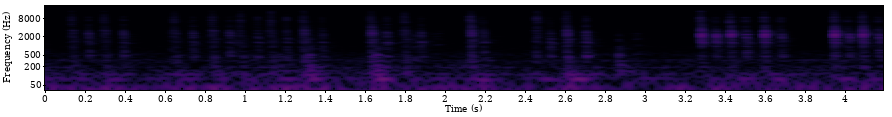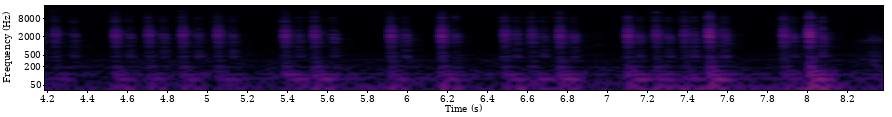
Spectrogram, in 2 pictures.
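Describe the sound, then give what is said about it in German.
Rapid, clicky keystrokes from a Razer BlackWidow Chroma mechanical gaming keyboard, typed in quick bursts with brief pauses, fairly loud, with no voices. “Das heißt, wenn du eine Taste drückst, hast du dieses Klicken, dieses Klickgefühl.”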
